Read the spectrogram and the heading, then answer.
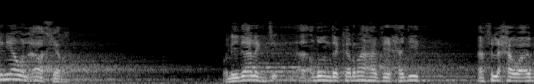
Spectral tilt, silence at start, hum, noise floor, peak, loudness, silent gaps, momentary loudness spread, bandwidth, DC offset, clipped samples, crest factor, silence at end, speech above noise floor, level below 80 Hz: -7 dB/octave; 0 s; none; -48 dBFS; -8 dBFS; -21 LUFS; none; 18 LU; 8 kHz; under 0.1%; under 0.1%; 14 dB; 0 s; 29 dB; -50 dBFS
